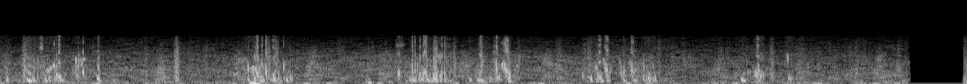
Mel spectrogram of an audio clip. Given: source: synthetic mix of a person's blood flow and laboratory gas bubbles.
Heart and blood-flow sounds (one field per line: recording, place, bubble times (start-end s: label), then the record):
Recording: Doppler ultrasound of blood flow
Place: subclavian vein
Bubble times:
0.00-0.11 s: bubbles
0.23-0.67 s: bubbles
0.72-0.88 s: bubbles
0.93-1.04 s: bubbles
2.44-2.95 s: bubbles
3.95-4.53 s: bubbles
4.68-5.22 s: bubbles
5.81-6.13 s: bubbles
6.17-6.59 s: bubbles
7.37-7.67 s: bubbles
7.84-7.95 s: bubbles
From the record:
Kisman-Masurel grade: 333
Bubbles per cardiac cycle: rolling drumbeat, 9 or more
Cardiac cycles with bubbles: 50 to 99%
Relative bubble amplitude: loud (0.450 to 0.775)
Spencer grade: 3 (all of the cardiac periods contain showers or single bubble signals, but not dominating or overriding the cardiac motion signals)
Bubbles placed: anywhere in the cardiac cycle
